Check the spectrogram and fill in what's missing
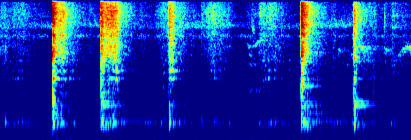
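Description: A metal utensil clanks against a pan while chilies, shallots and garlic are dry-roasted, giving five sharp, separate clinks spaced irregularly over a quiet background.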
